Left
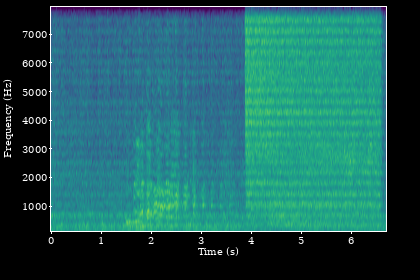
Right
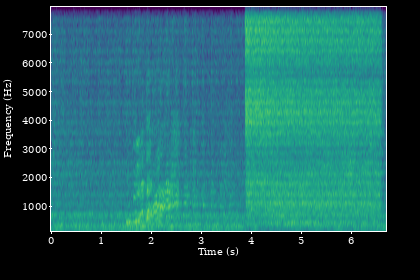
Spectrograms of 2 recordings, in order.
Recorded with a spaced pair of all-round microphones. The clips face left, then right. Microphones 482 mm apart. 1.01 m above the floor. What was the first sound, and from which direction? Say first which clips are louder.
Laughter: right 1 dB; centre (ahead or behind).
